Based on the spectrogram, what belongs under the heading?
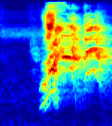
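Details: Pet parrot, described as naughty and talking in Urdu, lets out one loud, harsh squawk lasting about a second, broad and buzzy with a falling tail, in a quiet room.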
